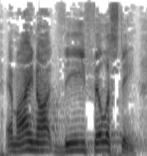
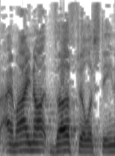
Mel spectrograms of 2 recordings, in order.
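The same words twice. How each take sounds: First: THE said as an emphatic "thee"; stress on THE. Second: Said in the usual way. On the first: Shown as a demonstration. Preacher corrects the reading of Goliath's boast, stress on THE as "thee". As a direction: lean on THE, pronounced "thee", before Philistine. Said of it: "There's an emphasis there on the". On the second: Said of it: "It's not".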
